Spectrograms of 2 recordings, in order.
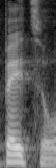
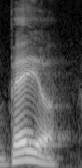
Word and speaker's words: Beitza: In Prishborg, and the other Hungarian yeshivas, one of the Masechtas that was a favorite was Maseches Beitza, or Beya, if you don't want to pronounce it that way, as a minig by some to call Maseches Beya.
